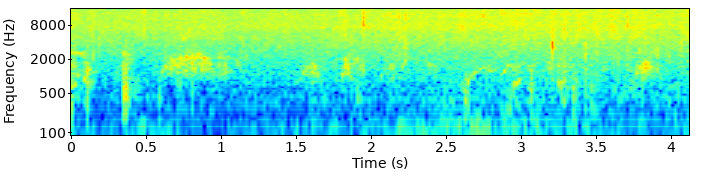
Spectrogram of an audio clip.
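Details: Domestic ducks lazing at the mouth of a creek on a lake in the afternoon sun, giving soft scattered quacks, a few short nasal calls rising and falling, over low rumbling background noise.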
